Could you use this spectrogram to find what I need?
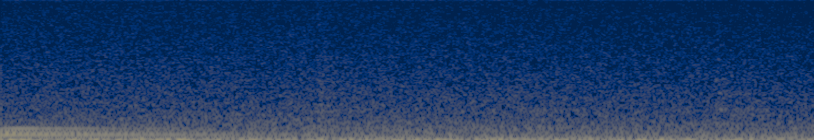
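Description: Marimba notes ring out deeply and slowly fade.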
